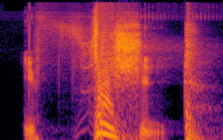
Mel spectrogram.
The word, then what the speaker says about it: efficient: Efficient. Upper stress is here before fee.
